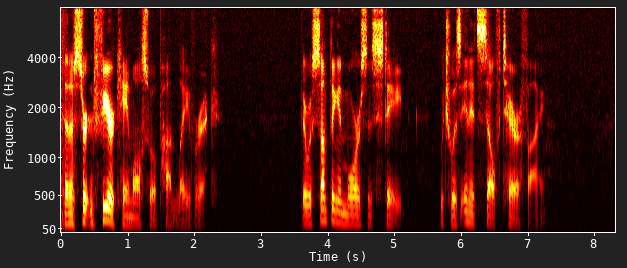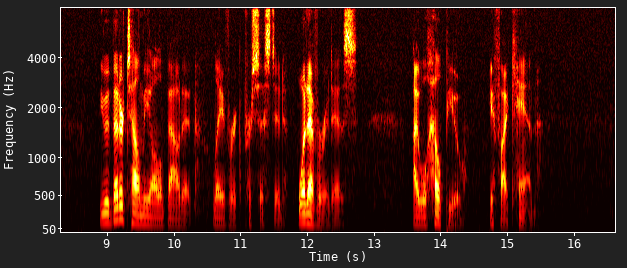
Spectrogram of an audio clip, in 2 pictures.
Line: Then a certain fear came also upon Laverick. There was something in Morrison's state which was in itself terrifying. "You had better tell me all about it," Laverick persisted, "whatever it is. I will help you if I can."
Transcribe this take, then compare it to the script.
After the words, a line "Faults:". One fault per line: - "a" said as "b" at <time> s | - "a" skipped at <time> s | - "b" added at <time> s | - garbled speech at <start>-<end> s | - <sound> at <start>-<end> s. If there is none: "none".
Then a certain fear came also upon Laverick. There was something in Morrison's state which was in itself terrifying. "You had better tell me all about it," Laverick persisted, "whatever it is. I will help you if I can."
Faults:
none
